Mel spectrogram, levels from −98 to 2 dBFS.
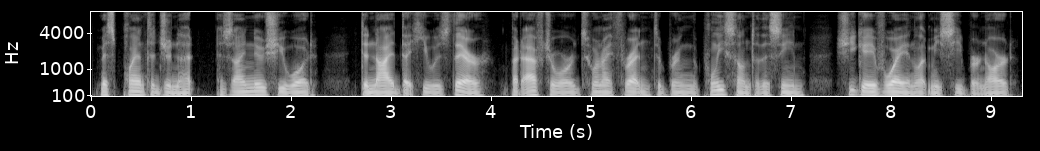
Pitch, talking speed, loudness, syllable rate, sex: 90 Hz, 200 wpm, -22 LUFS, 5.7 syllables/s, male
